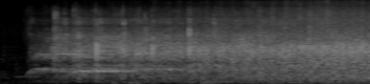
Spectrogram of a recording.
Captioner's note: audience applauds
